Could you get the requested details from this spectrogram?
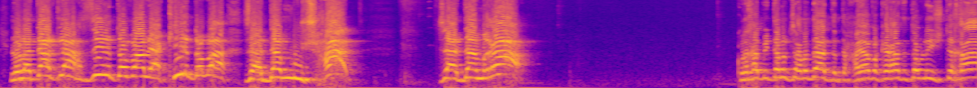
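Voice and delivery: high, shouted denunciation; loud, impassioned rabbinic rebuke; fiery preaching. Real, not acted. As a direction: thunder at the congregation. Preaches at full force.

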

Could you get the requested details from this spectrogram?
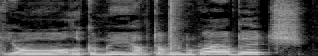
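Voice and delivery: hammed-up cocky superhero brag; cocky Spider-Man. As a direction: show off like a brash teen hero. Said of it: "And then Spider-Man's like".

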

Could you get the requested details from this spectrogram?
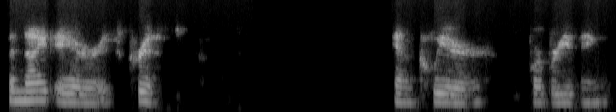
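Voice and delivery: slow, even meditation voice with long pauses; unhurried, soothing visualization, letting each phrase settle; guided meditation. Acted. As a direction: guide them gently into calm, phrase by phrase.

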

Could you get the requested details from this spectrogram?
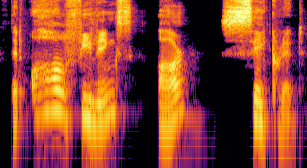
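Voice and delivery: very slow and grave, leaning on all; slow solemn emphasis. Shown as a demonstration. Teacher impressing a key truth on the class, slow and solemn. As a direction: let each word of that all feelings are sacred land slowly. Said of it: "I repeat".

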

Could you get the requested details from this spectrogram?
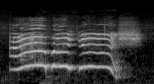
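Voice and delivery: high, loud surprised squeal; startled squeal. Acted. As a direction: shriek out in sudden shock. Reacting to the vinegar.

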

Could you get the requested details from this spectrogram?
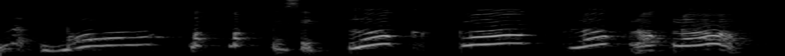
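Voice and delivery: high, loud clucking look look; excited hens. Acted. The hens excitedly calling everyone to look. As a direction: squawk it like thrilled hens.

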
